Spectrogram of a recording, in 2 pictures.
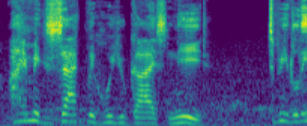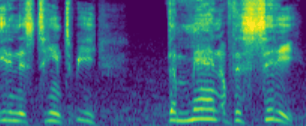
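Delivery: firm public address, building to passionate peaks; press conference speech. Acted. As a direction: make your case to the reporters, rising as you push. Player speaks at press conference.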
